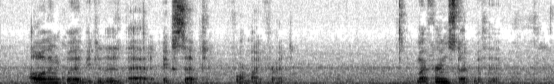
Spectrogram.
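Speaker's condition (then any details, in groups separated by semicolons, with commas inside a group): No condition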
